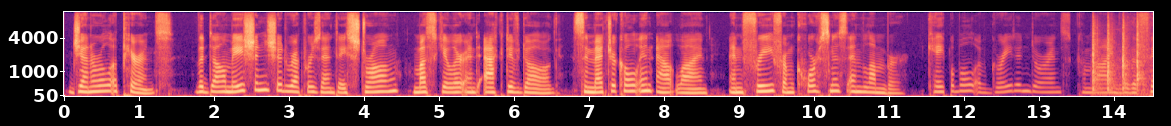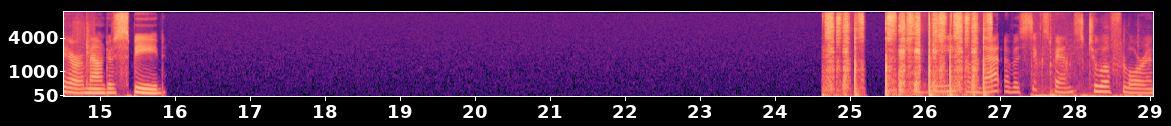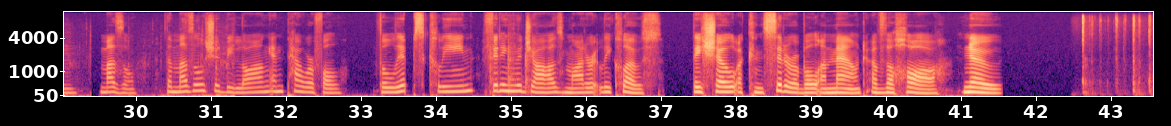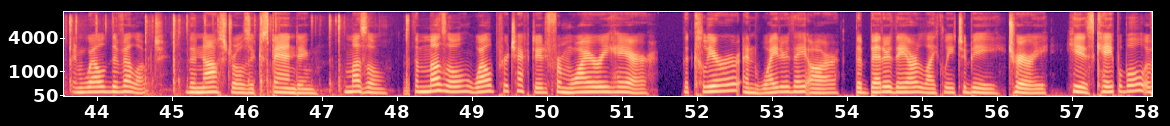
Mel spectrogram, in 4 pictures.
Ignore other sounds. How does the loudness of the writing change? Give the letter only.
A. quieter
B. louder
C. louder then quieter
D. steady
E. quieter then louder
A.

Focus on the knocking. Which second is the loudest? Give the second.
14 s.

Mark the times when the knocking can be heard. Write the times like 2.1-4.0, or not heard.
13.7-14.9, 34.7-35.5.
